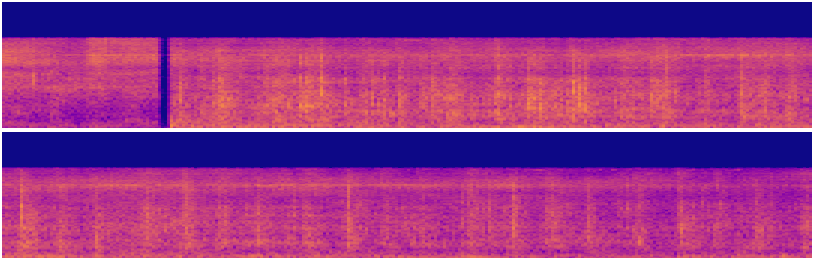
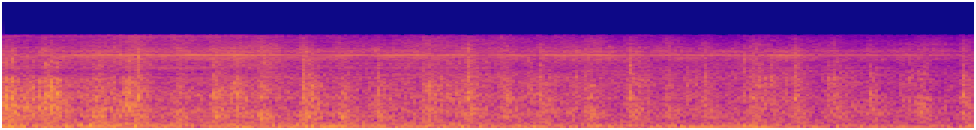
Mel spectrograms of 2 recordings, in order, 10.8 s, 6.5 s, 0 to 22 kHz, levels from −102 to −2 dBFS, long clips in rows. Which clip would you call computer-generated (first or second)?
first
